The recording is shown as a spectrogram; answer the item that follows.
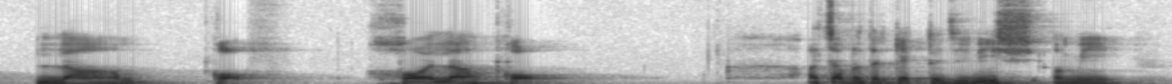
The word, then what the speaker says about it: خلق: ওকে আচ্ছা তারপর দেখেন খলাক এটা খ এটা কফ খলাক খ লাম কফ খলাক আচ্ছা আপনাদেরকে একটা জিনিস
